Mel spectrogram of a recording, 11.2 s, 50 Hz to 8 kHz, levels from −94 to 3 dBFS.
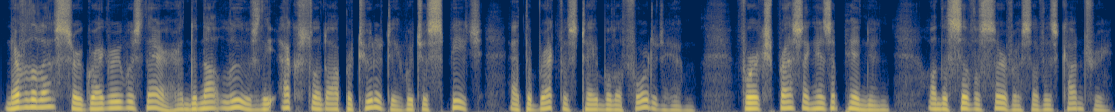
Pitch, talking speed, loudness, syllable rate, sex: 140 Hz, 170 wpm, -20 LUFS, 5.6 syllables/s, male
